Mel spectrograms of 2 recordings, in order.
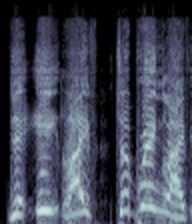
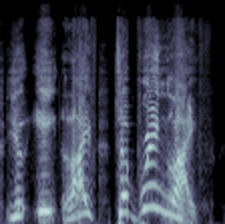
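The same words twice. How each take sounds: First: Louder, preaching force on bring; forceful shouted repeat, stress on bring; emphatic shout. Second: Said in the usual way. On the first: Real, not acted. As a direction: hammer the line home like a preacher. Repeats line, then shouts it.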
